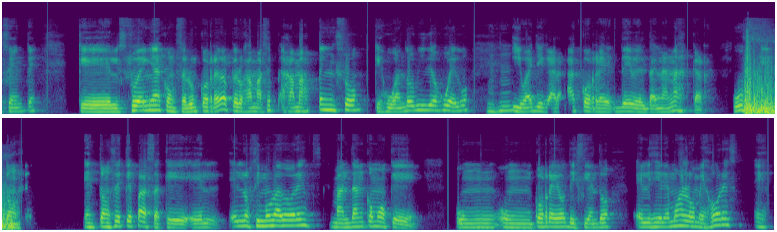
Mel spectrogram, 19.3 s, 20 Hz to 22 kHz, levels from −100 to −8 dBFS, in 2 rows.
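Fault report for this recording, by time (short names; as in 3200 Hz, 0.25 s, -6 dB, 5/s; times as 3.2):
tick 45 rpm -28 dBFS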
